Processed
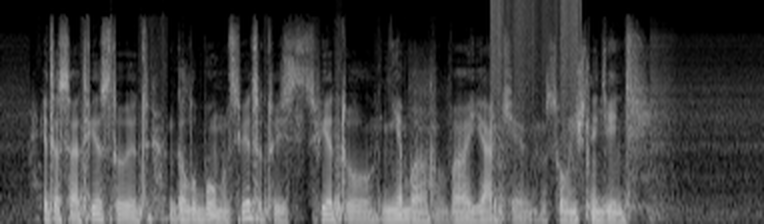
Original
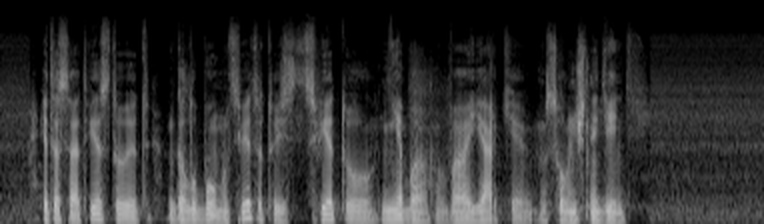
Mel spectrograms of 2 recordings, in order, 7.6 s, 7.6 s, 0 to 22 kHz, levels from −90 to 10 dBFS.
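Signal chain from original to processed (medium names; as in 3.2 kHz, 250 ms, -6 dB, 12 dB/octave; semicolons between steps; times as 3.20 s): 4.89–5.81 s: modulation noise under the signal 16 dB; decay stretcher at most 51 dB/s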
